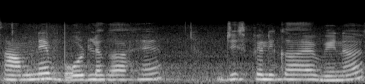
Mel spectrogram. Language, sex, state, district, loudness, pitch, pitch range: Hindi, female, Haryana, Rohtak, -15 LUFS, 225 Hz, 220-235 Hz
